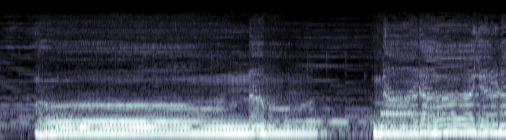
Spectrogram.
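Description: Male voice chanting a devotional mantra in long held notes over a soft sustained drone. The voice enters about half a second in and holds one low note, breaks off briefly near four seconds, then holds a higher note.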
